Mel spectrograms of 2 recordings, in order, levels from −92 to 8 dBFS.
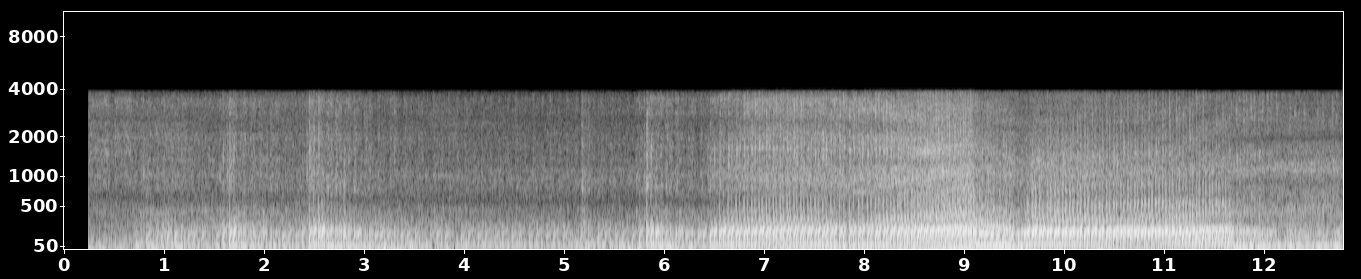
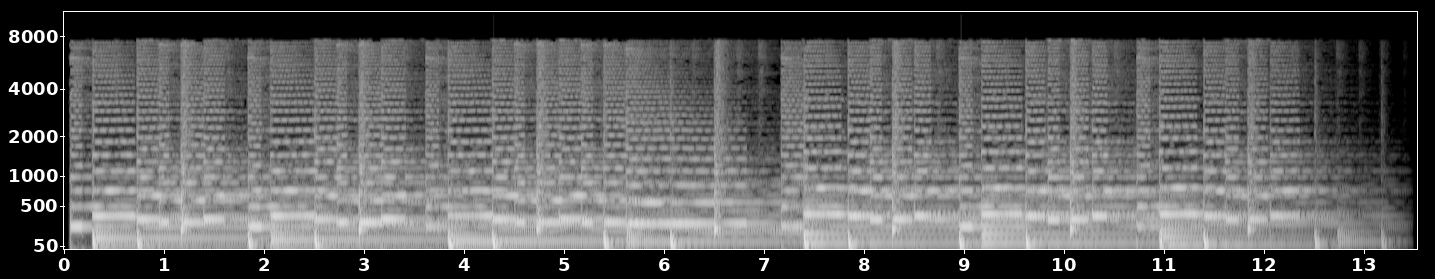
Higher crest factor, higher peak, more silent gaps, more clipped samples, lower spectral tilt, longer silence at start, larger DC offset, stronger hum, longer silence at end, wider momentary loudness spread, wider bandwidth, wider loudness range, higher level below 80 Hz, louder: second, 8 dB vs 14 dB; about the same, 0 dBFS vs 0 dBFS; neither; first, 4% vs under 0.1%; first, -11.5 dB/octave vs -6 dB/octave; first, 0.25 s vs 0.05 s; neither; neither; second, 0 s vs 0.3 s; first, 15 LU vs 7 LU; second, 4 kHz vs 8 kHz; first, 11 LU vs 2 LU; first, -12 dBFS vs -24 dBFS; first, -8 LUFS vs -14 LUFS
